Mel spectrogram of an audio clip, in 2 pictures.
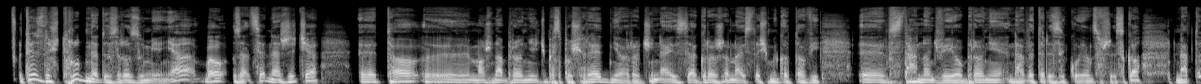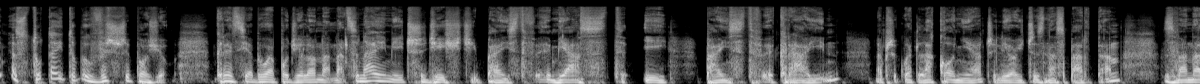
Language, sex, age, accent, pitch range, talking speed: Polish, male, 50-69, native, 95-120 Hz, 125 wpm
